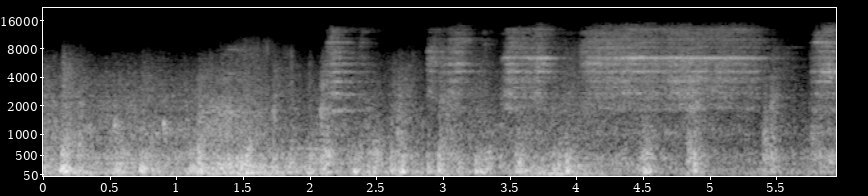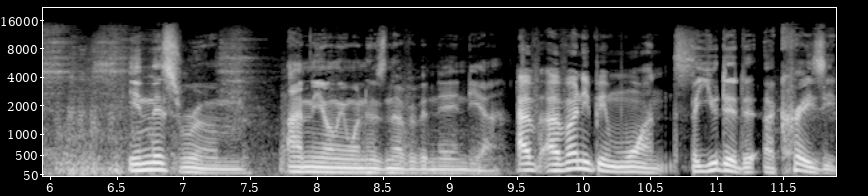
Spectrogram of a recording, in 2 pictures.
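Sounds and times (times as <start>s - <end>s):
Indian Railway passenger train wheels rumbling and clattering on rails: 0.0s - 9.0s
speech: 6.6s - 11.8s.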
